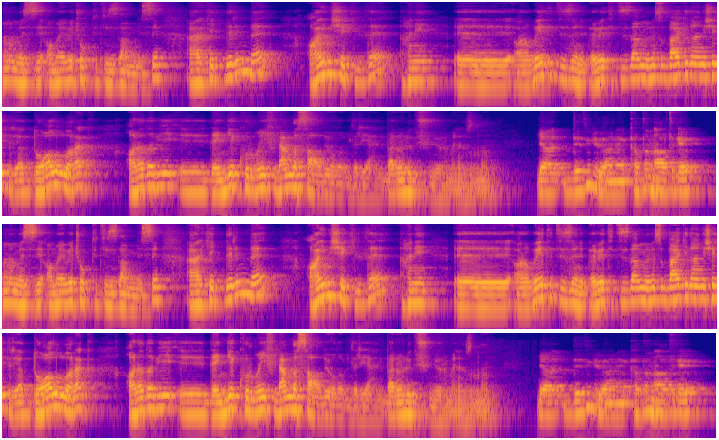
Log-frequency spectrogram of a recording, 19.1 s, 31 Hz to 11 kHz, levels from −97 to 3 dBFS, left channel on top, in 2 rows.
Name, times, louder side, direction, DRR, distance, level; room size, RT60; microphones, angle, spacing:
voice 1, 0.0-3.6 4.1-5.7 6.0-10.7 11.2-16.1, right 2 dB, 45° right, 0.8 m, -20 dB
voice 2, 16.7-18.7, left 1 dB, 85° left, 1.5 m, -21 dB
10.0 x 8.7 x 4.9 m
head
